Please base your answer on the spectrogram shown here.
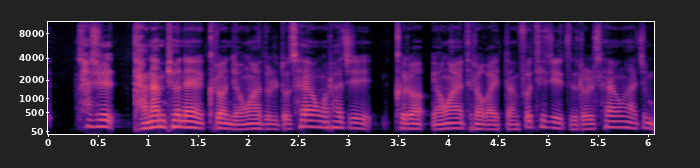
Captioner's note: speaking in Korean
